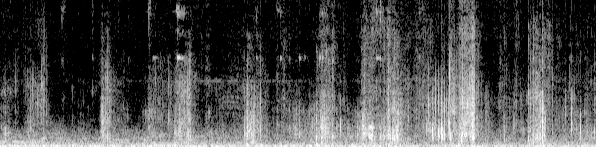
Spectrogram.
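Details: Crunching footsteps on gravel over a low background rumble, with no clear animal calls.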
